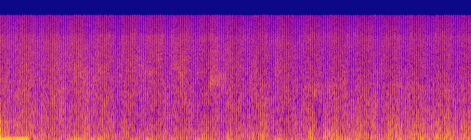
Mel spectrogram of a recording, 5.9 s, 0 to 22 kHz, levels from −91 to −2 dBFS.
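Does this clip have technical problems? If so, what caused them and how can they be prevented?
Yes. Overlap-add ripple runs through the whole speech clip. The level dips by about 60 dB around 40 times a second. This gives a harsh, robotic flutter. The frame windows overlap without summing to constant gain. Prevent it by choosing window and hop sizes that sum flat.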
